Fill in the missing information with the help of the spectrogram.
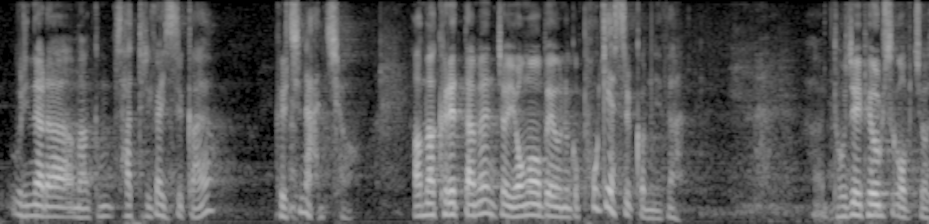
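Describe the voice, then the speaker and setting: Male priest, sermon, middle-aged, conversational and joking, bright forceful tone, long church reverb. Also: fairly high pitch. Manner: conversational, joking, asks the congregation questions. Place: large church.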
